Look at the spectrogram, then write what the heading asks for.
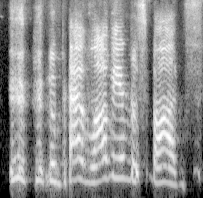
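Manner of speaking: talking through a laugh; amused laughter. Real, not acted. Co-host amused by friend's song reaction, laughing.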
